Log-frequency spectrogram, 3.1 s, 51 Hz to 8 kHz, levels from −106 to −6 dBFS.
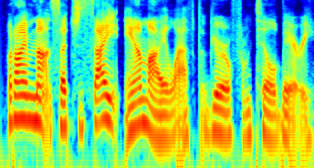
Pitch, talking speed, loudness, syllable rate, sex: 160 Hz, 250 wpm, -20 LUFS, 5.4 syllables/s, female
